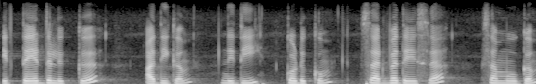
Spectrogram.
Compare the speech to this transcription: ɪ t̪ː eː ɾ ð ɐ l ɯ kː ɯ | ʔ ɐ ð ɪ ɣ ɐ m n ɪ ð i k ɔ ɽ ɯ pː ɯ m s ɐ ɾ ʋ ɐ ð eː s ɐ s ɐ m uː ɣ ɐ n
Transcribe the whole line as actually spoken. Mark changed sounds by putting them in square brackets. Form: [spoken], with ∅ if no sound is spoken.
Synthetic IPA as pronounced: ɪ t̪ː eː ɾ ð ɐ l ɯ kː ɯ | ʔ ɐ ð ɪ ɣ ɐ m n ɪ ð i k ɔ ɽ ɯ [kː] ɯ m s ɐ ɾ ʋ ɐ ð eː s ɐ s ɐ m uː ɣ ɐ [m]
